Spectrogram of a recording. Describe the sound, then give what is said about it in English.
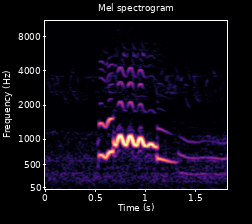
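An upset loon calls near its nest on a floating platform, giving one loud, quavering, wavering call that lasts under a second, then trails into a fainter, lower, steady tone. “These loons are upset because we are close to their nest on this floating platform.”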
